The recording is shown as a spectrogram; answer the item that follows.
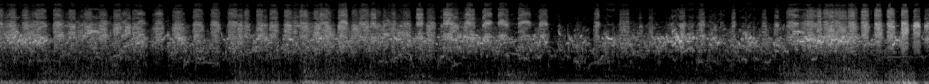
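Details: Budgerigar colony kept in an aviary, chirping naturally: a crowded high twitter with quick repeated ticking pulses about four per second, a brief lull midway, then chatter building louder again.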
